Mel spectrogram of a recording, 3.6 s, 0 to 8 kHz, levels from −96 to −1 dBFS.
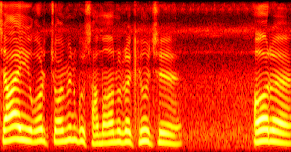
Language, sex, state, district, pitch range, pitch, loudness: Garhwali, male, Uttarakhand, Tehri Garhwal, 190-220 Hz, 210 Hz, -16 LUFS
